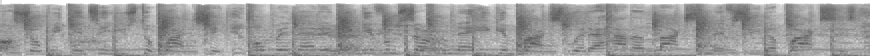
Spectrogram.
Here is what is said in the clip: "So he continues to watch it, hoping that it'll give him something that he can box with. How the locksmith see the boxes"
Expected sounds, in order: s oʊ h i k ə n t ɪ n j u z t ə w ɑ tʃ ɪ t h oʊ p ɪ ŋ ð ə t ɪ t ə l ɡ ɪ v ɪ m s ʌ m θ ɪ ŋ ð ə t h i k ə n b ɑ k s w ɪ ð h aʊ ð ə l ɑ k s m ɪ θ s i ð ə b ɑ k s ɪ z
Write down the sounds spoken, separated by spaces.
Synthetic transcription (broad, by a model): s oʊ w i k ə n t ɪ n j u z t ə w ɑ tʃ ɪ t h oʊ p ɪ ŋ ð ə t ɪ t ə n ɡ ɪ v ɪ m s ʌ m θ ɪ ŋ ð ə t h i k ə n b ɑ k s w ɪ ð h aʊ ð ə l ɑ k s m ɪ f s i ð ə b ɑ k s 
